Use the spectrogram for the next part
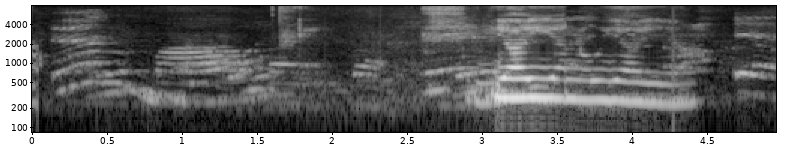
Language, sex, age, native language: Icelandic, female, 9, Icelandic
